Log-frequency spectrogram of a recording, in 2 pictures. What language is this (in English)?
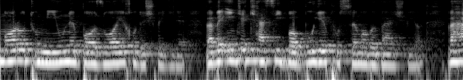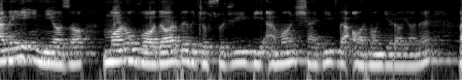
Persian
